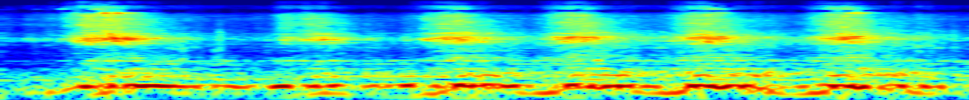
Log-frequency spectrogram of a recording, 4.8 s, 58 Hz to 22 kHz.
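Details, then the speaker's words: 1972 Ford Mustang Mach 1, factory Q-code 351 Ram Air V8, indoors, not fully warmed up: deep even rumble with about four smooth rev blips, no knocks or misses, good oil pressure; normal running. "We got her fired up, runs beautifully."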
